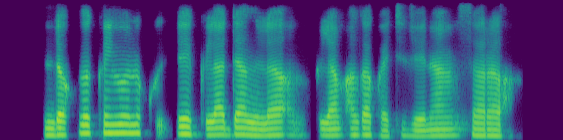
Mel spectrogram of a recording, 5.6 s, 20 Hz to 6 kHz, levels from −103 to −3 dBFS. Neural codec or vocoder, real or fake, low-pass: codec, 24 kHz, 0.9 kbps, WavTokenizer, large speech release; fake; 5.4 kHz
